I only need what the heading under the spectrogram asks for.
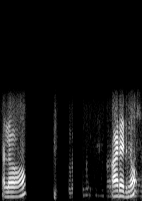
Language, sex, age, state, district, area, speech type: Malayalam, female, 45-60, Kerala, Idukki, rural, conversation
